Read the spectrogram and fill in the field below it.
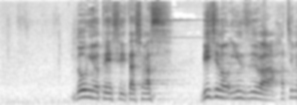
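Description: A middle-aged man speaks formally into a microphone.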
